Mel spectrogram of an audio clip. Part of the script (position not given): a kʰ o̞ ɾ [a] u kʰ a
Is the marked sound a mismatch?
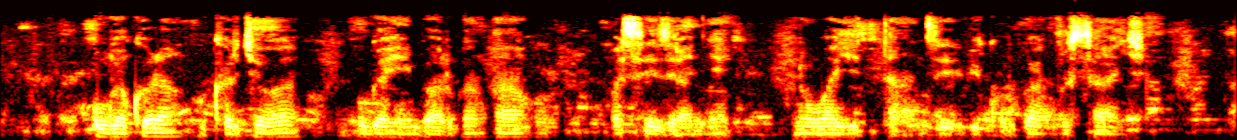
no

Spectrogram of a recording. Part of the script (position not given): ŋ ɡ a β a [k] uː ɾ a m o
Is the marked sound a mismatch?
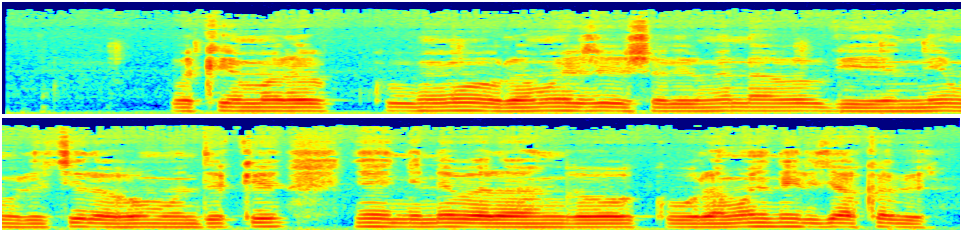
no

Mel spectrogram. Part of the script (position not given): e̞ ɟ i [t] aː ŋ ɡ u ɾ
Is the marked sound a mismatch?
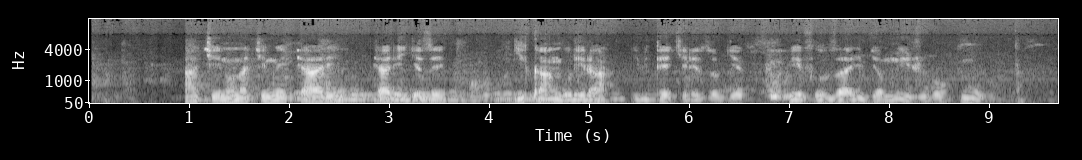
yes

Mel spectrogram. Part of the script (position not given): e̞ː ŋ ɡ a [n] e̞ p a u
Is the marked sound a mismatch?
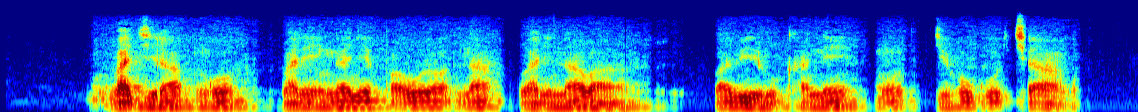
yes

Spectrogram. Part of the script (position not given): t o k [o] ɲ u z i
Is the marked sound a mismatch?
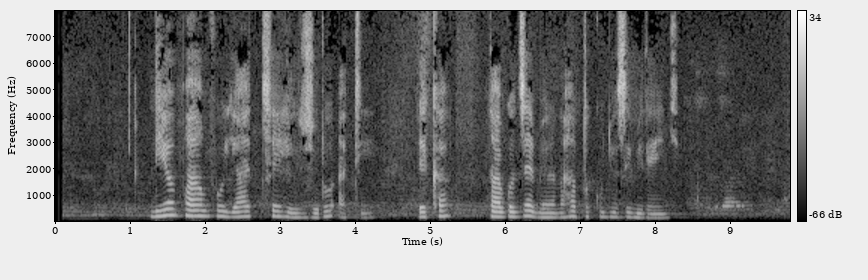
yes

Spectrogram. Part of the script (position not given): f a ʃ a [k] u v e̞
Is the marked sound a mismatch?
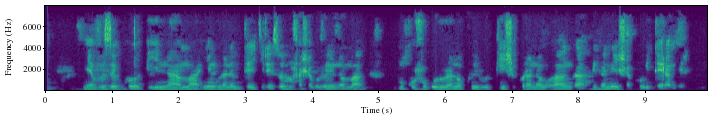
yes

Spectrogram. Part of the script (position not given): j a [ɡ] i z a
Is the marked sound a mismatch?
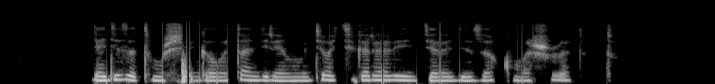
yes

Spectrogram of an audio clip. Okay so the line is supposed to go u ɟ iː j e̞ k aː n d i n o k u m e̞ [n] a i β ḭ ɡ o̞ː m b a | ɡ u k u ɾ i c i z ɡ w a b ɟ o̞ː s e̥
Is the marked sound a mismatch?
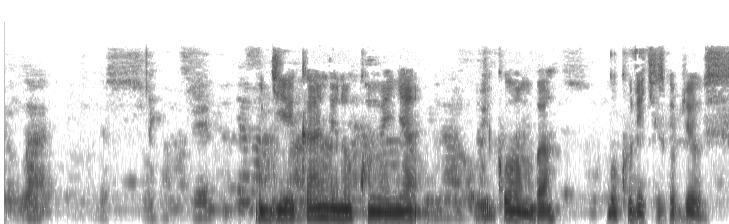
yes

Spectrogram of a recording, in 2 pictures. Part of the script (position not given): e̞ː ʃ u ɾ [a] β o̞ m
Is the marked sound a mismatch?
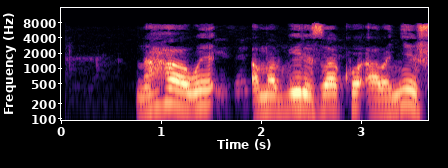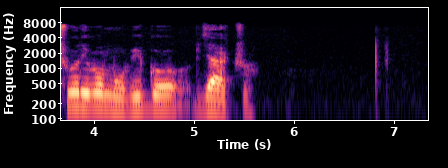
yes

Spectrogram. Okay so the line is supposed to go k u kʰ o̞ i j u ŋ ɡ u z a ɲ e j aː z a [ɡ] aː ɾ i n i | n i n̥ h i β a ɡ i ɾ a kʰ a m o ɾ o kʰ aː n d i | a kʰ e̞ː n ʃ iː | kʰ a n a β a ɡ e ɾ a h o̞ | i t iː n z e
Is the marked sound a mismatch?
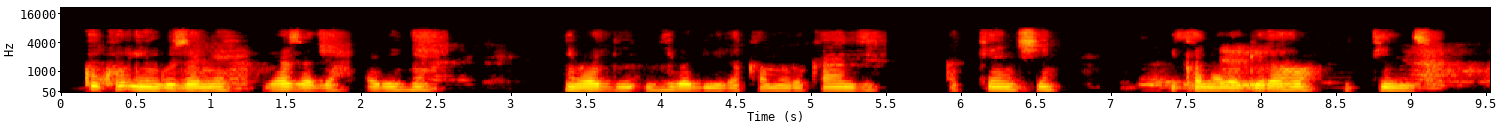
no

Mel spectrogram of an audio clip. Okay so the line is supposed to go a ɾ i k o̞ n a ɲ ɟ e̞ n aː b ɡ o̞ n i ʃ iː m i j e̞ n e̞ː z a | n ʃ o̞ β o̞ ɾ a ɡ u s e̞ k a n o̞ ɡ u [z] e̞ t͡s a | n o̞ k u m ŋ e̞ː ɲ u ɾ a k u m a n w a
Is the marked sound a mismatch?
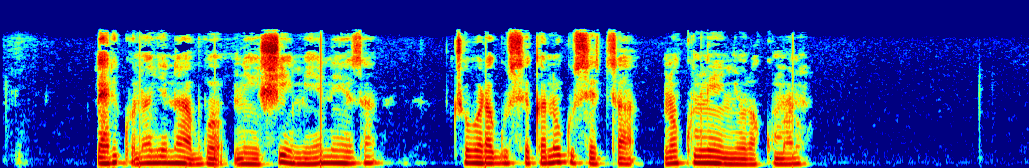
yes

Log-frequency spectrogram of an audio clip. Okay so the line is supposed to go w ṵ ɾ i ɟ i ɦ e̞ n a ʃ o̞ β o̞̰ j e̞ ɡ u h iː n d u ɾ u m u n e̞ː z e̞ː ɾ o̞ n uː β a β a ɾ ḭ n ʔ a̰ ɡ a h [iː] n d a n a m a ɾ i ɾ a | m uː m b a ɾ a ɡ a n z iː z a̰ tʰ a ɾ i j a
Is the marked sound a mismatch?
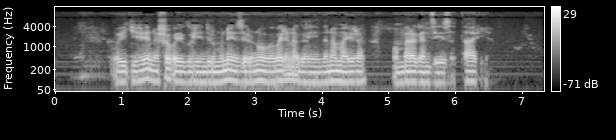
no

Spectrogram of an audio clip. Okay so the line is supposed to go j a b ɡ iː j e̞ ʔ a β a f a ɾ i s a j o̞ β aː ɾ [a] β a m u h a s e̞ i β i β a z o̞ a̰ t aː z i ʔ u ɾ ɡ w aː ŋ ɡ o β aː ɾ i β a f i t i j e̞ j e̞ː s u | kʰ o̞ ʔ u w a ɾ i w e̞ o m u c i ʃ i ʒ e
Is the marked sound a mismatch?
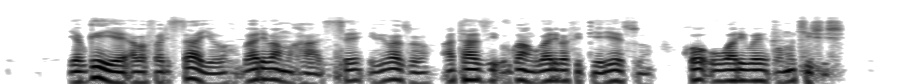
yes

